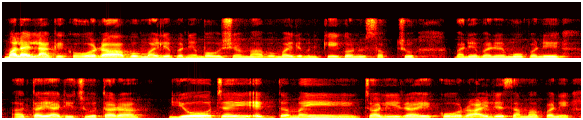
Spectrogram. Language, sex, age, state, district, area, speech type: Nepali, female, 30-45, West Bengal, Kalimpong, rural, spontaneous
